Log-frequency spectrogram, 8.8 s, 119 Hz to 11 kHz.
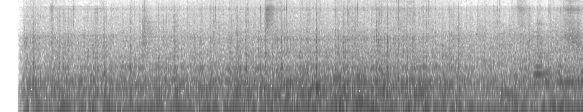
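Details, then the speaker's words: Canon G3070 printer not taking in paper: steady low mechanical hum with a fast, uneven rattle cycling repeatedly as the feed roller keeps running but never grabs the paper, so nothing prints. "भाई मैंने इसमें print दे रखा है लेकिन print निकल नहीं रहा देखो इसमें कैसी आवाज आ रही रही है बारबार इसका रोला चल रहा है पूरा लेकिन प्रिंट नहीं दे रहा"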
